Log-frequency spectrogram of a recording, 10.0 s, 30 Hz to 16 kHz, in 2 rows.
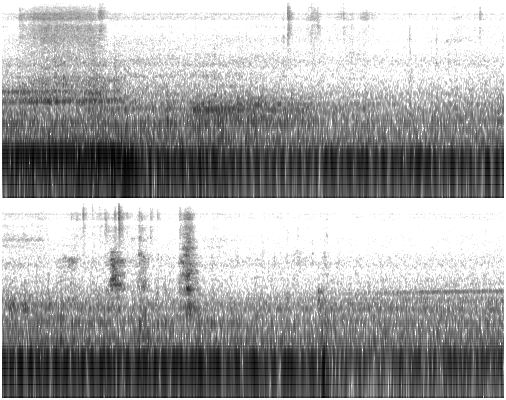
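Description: Panasonic 16 kg top-load washing machine in its spin cycle, a steady low hum from the spinning drum. A few short sharp clicks come about six to seven seconds in, as a dog jumps up beside the machine.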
